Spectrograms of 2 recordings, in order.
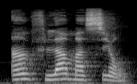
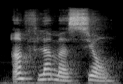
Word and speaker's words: inflammation: Inflammation. كذلك في آخر الكلمة تنتهي ب T I O N وتنطق sion. Inflammation.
